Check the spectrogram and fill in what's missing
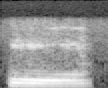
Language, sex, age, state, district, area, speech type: Kannada, male, 18-30, Karnataka, Chitradurga, rural, conversation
